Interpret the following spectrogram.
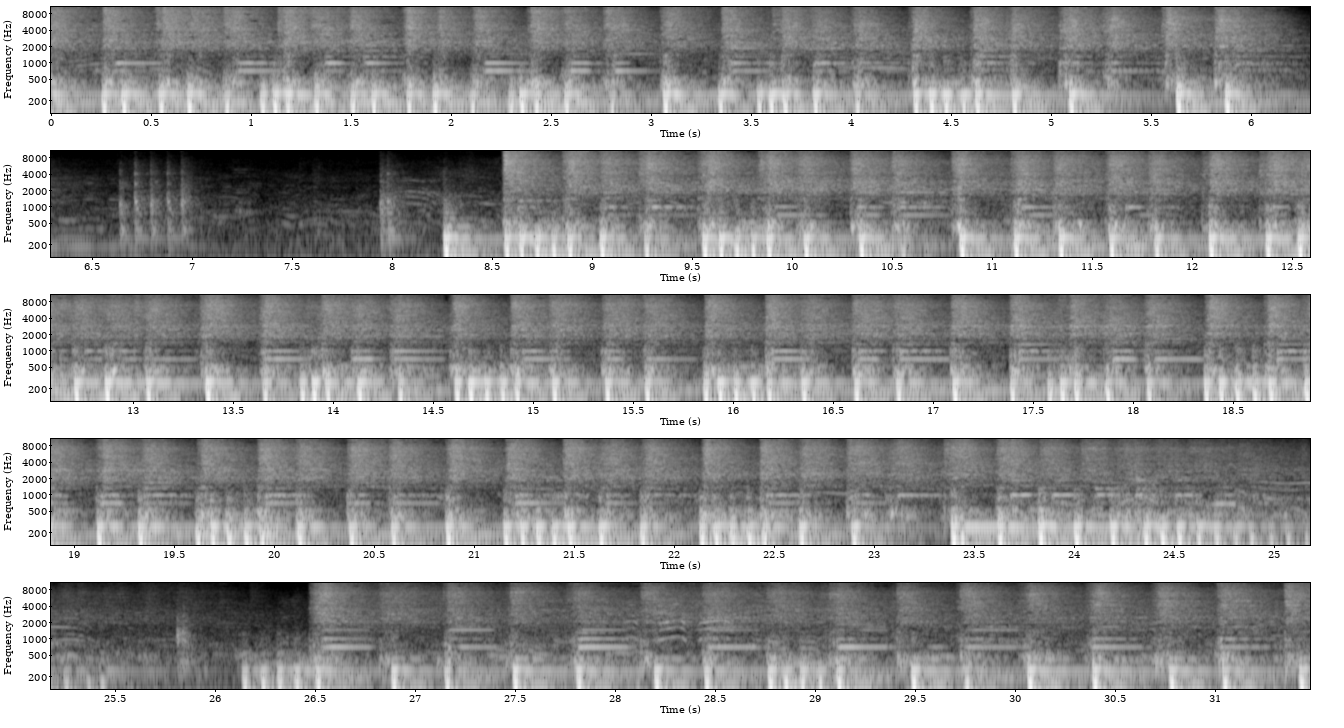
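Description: Lion dance percussion band playing a fast, continuous beat on a big drum with clashing cymbals and gong, accompanying a lion dance on poles. The music breaks off about six seconds in and comes back about two seconds later, then fades and cuts back in once more near the end.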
